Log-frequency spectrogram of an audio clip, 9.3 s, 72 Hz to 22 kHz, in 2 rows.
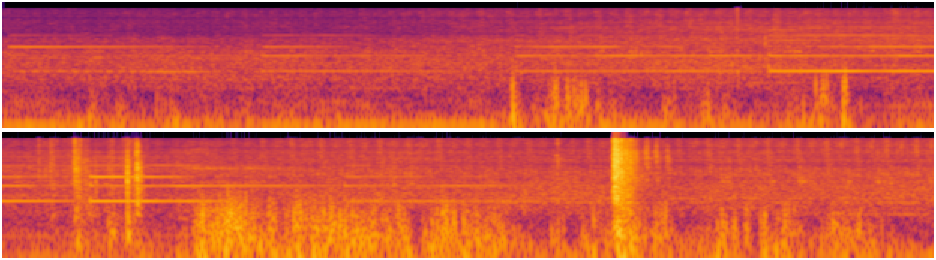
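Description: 1990 BMW 325i's straight-six idling steadily, with some clicks and handling rustle, then one sharp, loud clack near the end as the hood latch pops open.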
